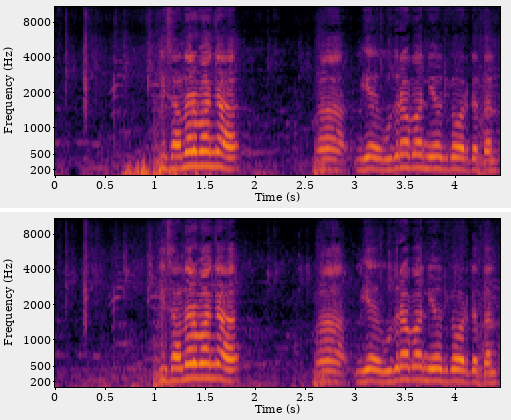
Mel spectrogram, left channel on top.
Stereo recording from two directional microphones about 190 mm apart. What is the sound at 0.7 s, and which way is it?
Bird, 50° right (ahead or behind).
